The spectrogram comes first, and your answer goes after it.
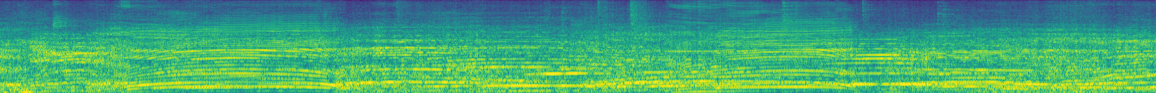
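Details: Repeated loud moos from cattle, each a long, bending bellow that rises and falls, following one another every few seconds and sometimes overlapping, against a low steady background rumble.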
